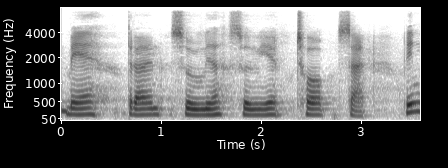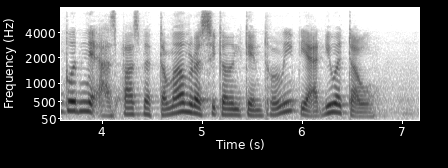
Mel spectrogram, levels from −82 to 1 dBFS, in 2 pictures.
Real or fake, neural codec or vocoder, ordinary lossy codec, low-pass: fake; codec, 16 kHz, 0.5 kbps, FunCodec, trained on LibriTTS, 25 frames a second; none; 7.2 kHz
